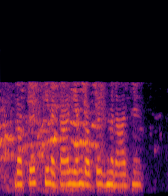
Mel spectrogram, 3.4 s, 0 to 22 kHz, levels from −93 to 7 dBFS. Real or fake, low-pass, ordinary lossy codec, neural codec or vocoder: real; 7.2 kHz; AAC, 16 kbps; none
